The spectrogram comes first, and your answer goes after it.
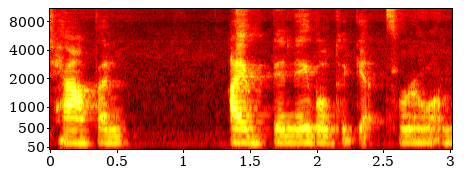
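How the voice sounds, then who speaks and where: A woman's voice with a bright, sharp tone. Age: 80s+. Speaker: YouTuber. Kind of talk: casual monologue; reading aloud. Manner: halting.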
